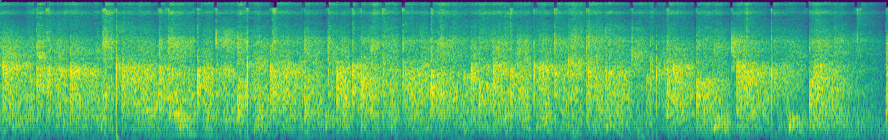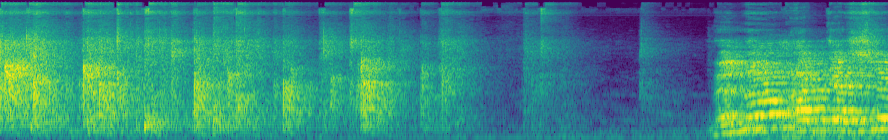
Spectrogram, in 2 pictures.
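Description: A church congregation applauds with dense, rhythmic clapping that gradually fades away and stops. A voice then starts speaking.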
